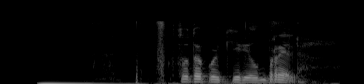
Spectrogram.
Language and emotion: Russian, neutral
